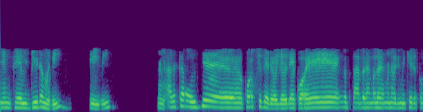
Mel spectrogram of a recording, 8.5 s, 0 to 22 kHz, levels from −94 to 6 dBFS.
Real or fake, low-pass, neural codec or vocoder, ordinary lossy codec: fake; 3.6 kHz; codec, 16 kHz, 1 kbps, FreqCodec, larger model; MP3, 24 kbps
